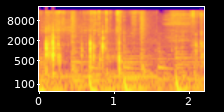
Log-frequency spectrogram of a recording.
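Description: Background music with several short clacks and knocks of cardboard phone boxes being handled and set down.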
